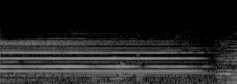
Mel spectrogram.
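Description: Opera orchestra holding one sustained chord, steady in pitch, which fades near the end before the next passage begins.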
